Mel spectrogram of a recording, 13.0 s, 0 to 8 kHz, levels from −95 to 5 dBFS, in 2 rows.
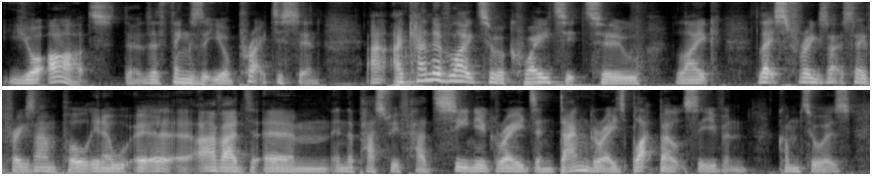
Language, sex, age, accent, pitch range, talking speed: English, male, 30-49, British, 110-155 Hz, 210 wpm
